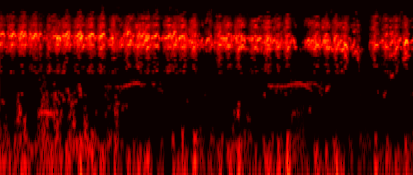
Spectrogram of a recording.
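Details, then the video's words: Young bird calling for food: continuous high, buzzy chirping with brief dips, a faint whistle in the background. "Baby bird chirping for Feed"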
